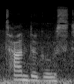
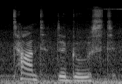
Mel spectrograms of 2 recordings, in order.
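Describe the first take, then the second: First: The T at the end of tant is dropped. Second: The T at the end of tant is pronounced. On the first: The speaker calls it right. "is correct" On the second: The speaker calls it wrong. "it sounds silly"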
